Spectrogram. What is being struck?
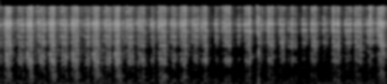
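Slab of mud scraped with a metal knife.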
